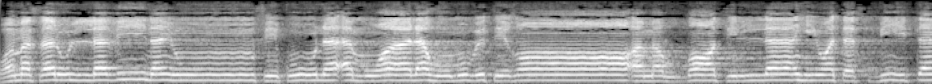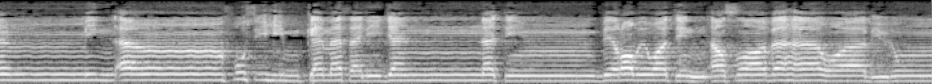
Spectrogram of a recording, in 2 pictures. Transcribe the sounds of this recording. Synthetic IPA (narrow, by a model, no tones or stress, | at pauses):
wamaθalʊlːaðiːnajʊnfɪquːnaʔamwaːlaɦʊmʊbt̪ɪɣaː | ʔamɑɾˤd̪ˤɑːt̪ɪlːaːhɪwat̪aθbiːt̪aː | ɪnʔa | fʊsɪhɪmkamaθalɪd͡ʒanːambɪɾˤɑbwɑnʔɑsˤɑːbahaːwaʔabɪluː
